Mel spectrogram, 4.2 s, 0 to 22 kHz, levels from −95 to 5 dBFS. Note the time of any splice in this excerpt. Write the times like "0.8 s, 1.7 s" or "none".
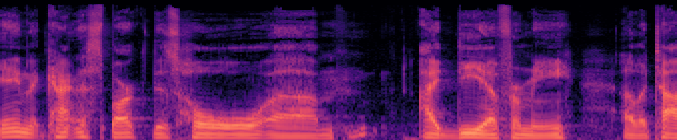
none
